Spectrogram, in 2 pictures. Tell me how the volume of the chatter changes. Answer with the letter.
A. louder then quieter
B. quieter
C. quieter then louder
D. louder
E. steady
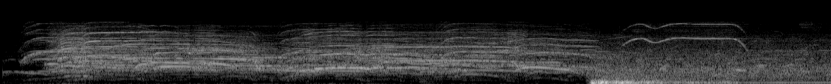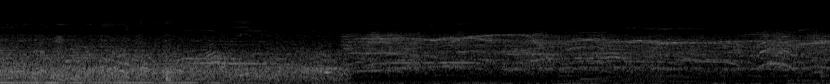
B.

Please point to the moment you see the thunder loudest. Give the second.
6 s.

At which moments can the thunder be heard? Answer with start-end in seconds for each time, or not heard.
5.9-7.4.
